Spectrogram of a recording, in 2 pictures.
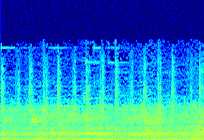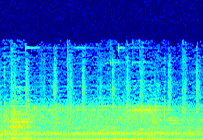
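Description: Steady road and wind noise with a low engine hum from a scooter being ridden along a street, recorded from the rider's position.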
